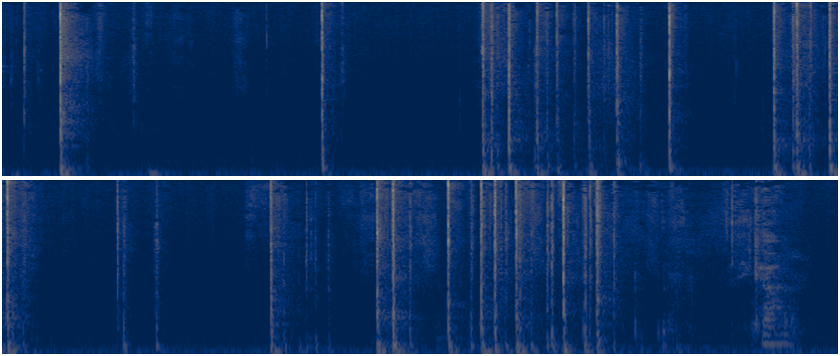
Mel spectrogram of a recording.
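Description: Bursts of typing on a computer keyboard, clusters of quick clicks separated by pauses, close and moderately quiet, with a faint low background hum.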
